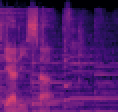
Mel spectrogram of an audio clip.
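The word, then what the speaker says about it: ヤリサー: And so if you combine the two together, you get this thing, which is pronounced as yarisa. It sounds like a girl's name, but anyways.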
